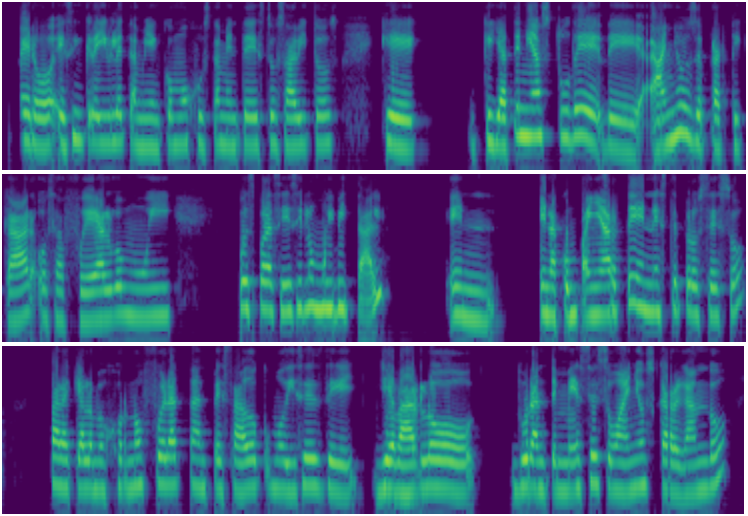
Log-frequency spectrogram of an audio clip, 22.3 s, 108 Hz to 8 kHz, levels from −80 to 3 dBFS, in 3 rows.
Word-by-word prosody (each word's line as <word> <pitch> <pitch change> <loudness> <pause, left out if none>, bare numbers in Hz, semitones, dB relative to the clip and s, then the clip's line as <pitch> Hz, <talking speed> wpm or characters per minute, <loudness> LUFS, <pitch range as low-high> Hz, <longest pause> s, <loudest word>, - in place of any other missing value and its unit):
Pero, 215 -3 +2
es 210 +1 0
increíble 225 -1 0
también 200 -2 -4
como 215 +1 -6
justamente 210 -1 -4
estos 210 0 -5
hábitos 215 +2 -2 0.4
que 200 -3 +3 0.6
que 225 +1 0
ya 210 -2 +4
tenías 265 0 +3
tú 255 -1 -4
de 255 -3 +3
de 190 -4 0
años 240 +8 +3
de 220 -1 0
practicar, 205 0 -1
o 210 - -6
sea, 200 -1 -6
fue 195 0 -1
algo 205 +3 +2
muy, 220 0 -5 0.6
pues, 260 0 +1
por 260 - +2
así 245 -1 +1
decirlo, 260 +3 -1
muy 260 0 +3
vital 260 +8 -1 0.6
en 205 -3 -3 0.3
en 230 -1 +3
acompañarte 225 +4 +3
en 245 -2 +1
este 235 +2 -2
proceso 230 - -4 0.4
para 225 -2 +3
que 215 - -3
a - - +3
lo 215 - +1
mejor 210 +1 -6
no 225 +1 -1
fuera 230 0 0
tan 220 -2 -3
pesado, 210 0 0
como 210 -1 -7
dices, 220 +2 -1
de 195 -3 -1
llevarlo 210 0 +3 0.3
durante 210 -1 +2
meses, 215 +4 0
o, 210 - -1
años 215 +3 -1
cargando, 210 - 0
215 Hz, 145 wpm, -21 LUFS, 205-230 Hz, 0.6 s, ya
